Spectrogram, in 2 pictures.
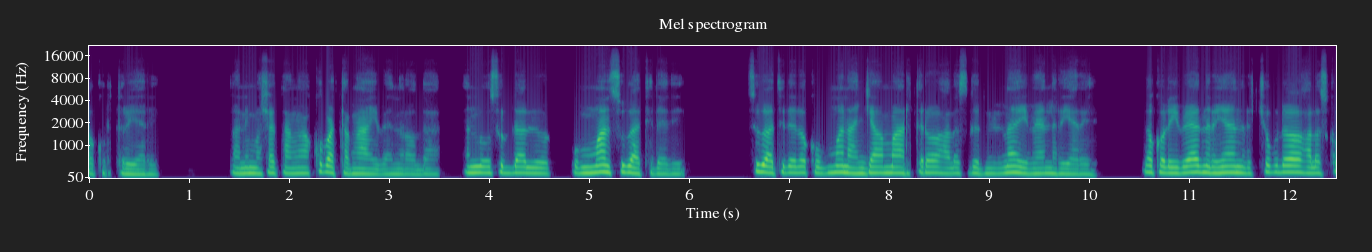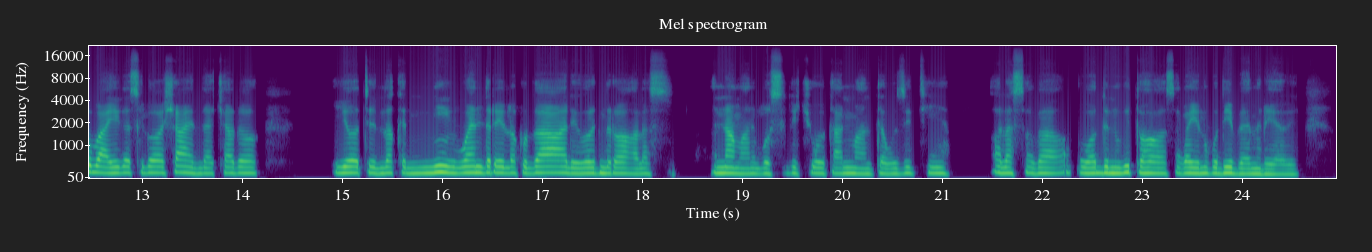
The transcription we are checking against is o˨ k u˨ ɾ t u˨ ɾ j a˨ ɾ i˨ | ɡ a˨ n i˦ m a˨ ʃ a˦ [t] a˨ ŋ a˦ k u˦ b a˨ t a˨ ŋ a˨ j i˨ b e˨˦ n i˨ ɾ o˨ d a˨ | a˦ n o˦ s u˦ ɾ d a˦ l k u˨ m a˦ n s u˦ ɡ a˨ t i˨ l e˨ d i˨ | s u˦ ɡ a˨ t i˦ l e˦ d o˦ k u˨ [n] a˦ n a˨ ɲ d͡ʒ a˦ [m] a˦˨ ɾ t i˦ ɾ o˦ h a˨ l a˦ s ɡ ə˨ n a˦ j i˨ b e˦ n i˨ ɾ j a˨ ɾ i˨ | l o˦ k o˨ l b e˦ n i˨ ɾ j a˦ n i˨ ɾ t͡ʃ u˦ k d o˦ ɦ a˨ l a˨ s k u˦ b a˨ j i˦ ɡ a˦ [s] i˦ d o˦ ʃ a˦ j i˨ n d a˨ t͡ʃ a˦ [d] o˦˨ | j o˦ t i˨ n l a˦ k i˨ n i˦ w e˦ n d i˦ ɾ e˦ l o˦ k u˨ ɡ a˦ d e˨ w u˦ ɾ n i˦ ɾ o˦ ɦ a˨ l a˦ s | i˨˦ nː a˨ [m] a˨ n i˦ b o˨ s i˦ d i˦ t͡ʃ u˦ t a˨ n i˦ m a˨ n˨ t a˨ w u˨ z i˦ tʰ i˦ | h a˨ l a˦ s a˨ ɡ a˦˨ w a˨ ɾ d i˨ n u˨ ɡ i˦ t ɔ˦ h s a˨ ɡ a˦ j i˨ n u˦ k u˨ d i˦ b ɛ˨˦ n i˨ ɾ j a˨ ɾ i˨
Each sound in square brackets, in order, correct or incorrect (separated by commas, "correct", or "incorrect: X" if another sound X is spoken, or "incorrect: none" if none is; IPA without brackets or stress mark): correct, incorrect: m, correct, correct, correct, correct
